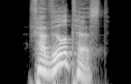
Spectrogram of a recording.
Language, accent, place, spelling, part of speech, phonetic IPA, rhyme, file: German, Germany, Berlin, verwirrtest, verb, [fɛɐ̯ˈvɪʁtəst], -ɪʁtəst, De-verwirrtest.ogg
- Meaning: inflection of verwirren: 1. second-person singular preterite 2. second-person singular subjunctive II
